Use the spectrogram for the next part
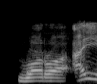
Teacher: এই আইটা একটু সামান্য পরিমাণ ওয়াদ দিকে ধাবিত হয়েছে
